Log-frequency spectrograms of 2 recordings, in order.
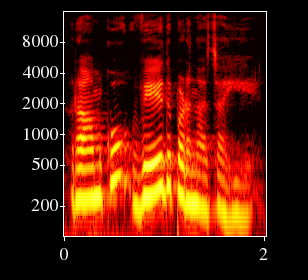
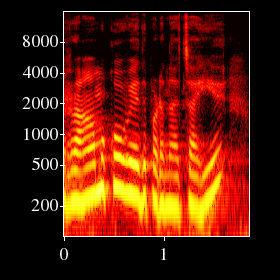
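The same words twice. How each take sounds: First: The stress is on the word वेद. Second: The stress is on the word राम.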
